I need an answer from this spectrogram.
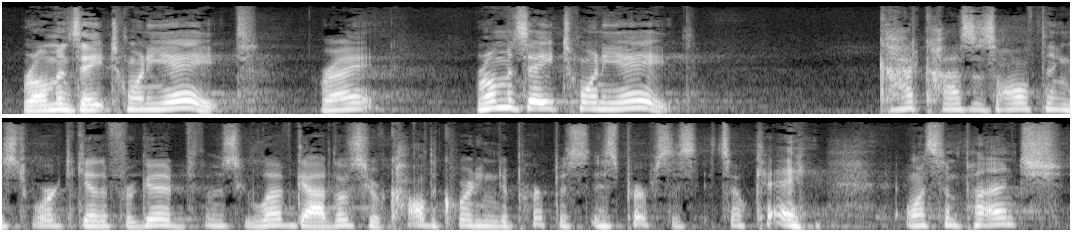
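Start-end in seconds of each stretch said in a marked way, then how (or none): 4.4-10.6 soft, hurried verse-quoting; hushed, uneasy attempt to soothe; awkward consoling. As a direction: mumble comfort quietly to a crying person. Acts out awkward comforter quoting verse.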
